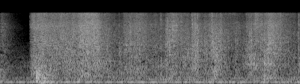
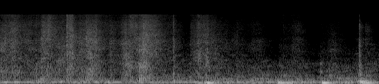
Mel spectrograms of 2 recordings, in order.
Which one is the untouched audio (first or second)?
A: first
